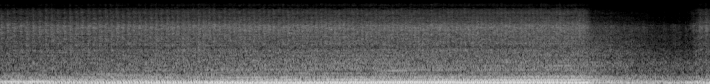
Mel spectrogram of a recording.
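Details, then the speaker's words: 1955 Chevy dump-bed truck, sat 23 years, small-block V8 (owner says old 350) with cherry bomb mufflers, driving: deep, throaty rumble pulls steadily then eases off, clean and even with no misses; normal running. "Yeah, I love the sound of this thing with those cherry bombs."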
